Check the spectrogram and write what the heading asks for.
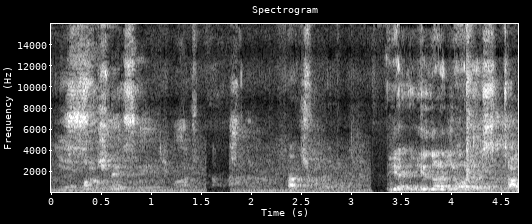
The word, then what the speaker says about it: Botchway: Botchway.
